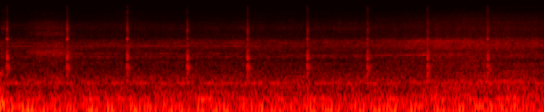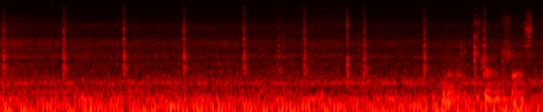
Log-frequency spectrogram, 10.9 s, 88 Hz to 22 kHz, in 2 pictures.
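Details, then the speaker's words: Macintosh PowerBook 165 floppy drive formatting a disk after initially sounding rough: light, crisp clicks about one and a half per second over a quiet hum; drive working fine. "no it looks like it's working fine damn they built these things pretty well I guess"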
